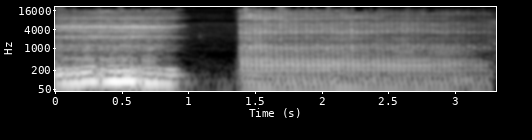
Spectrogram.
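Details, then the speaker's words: Benign snoring in a sleeping person: loud low snore, a short pause, then fast rhythmic fluttering snore; noisy but judged not a problem. "确实吵，但是问题不大。"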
